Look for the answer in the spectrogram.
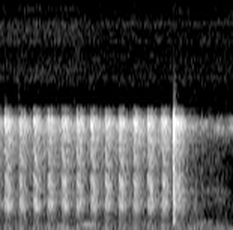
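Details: Isuzu Altera diesel hard starting and stalling: starter cranks at about eight even beats per second, then cuts off with a click and the engine never catches; defective fuel filter and suction control valve stated as the cause.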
